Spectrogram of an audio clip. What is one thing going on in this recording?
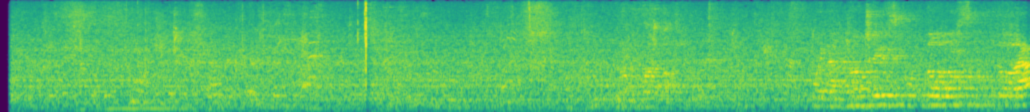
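A woman reads out calmly into a microphone in a room that echoes.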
